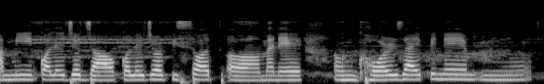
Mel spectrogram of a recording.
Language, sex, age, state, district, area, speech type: Assamese, female, 18-30, Assam, Kamrup Metropolitan, urban, spontaneous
